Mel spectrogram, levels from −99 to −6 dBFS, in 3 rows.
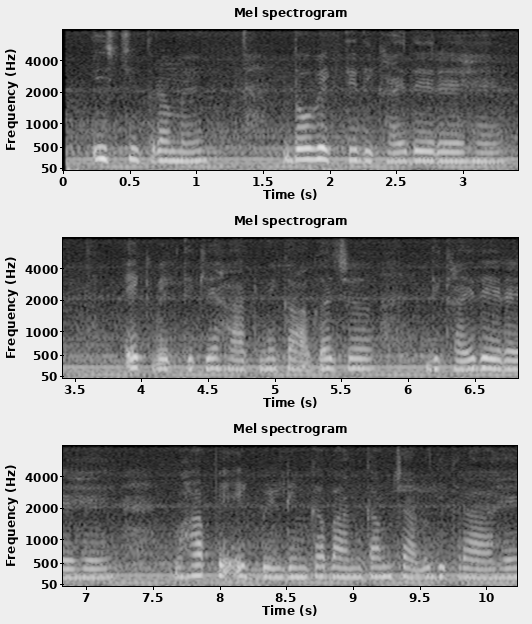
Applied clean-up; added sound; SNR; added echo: none; none; none; none.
